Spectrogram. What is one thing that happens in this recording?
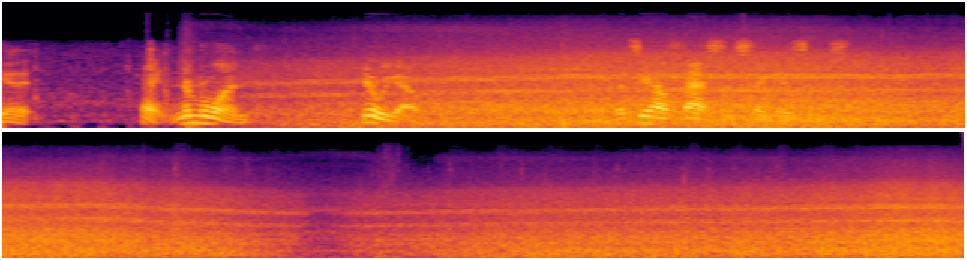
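Rocket thrusters roar steadily, briefly dipping before swelling again.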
